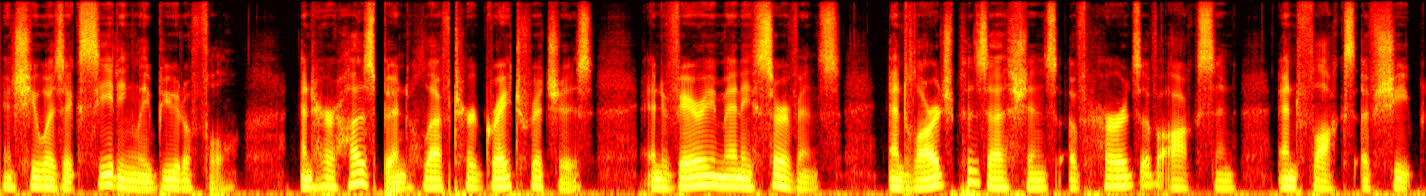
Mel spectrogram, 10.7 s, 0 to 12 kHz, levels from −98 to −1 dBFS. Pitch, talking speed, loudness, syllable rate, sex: 100 Hz, 150 wpm, -20 LUFS, 4.5 syllables/s, male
